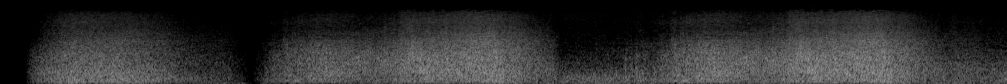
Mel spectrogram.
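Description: Sea waves washing on a rocky shore, the hiss swelling and fading in slow surges about every four seconds. The sound comes up out of silence just after the start and drops out for a moment about two and a half seconds in.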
